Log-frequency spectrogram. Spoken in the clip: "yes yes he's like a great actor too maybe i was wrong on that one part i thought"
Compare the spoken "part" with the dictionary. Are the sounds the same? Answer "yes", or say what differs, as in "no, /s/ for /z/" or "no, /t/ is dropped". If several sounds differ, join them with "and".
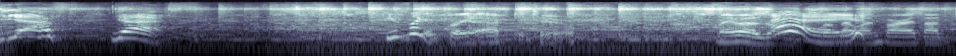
no, /t/ is dropped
